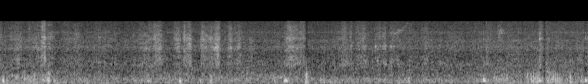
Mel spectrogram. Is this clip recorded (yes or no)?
yes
